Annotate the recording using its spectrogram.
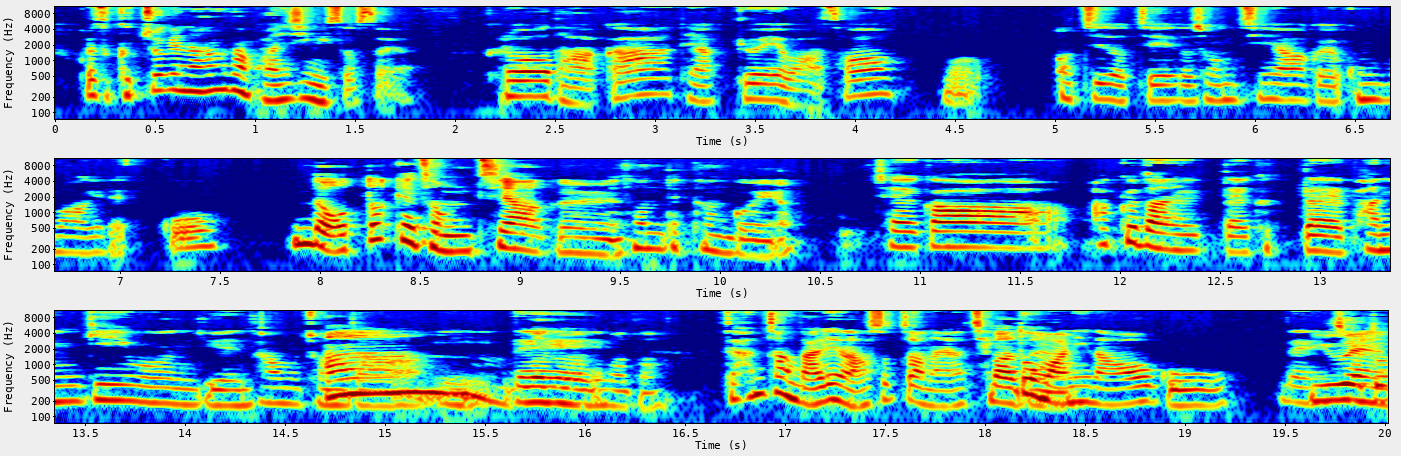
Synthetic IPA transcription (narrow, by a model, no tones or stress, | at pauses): kɯɾe̞sʰʌkɯt͡ɕ͈oɡenɯnhaŋsʰaŋkwanɕ̬ʰimiːs͈ʌs͈ʌ̰jo̰ | kɯɾʌdaɡate̞ɦak̚k͈joe̞wa̰sʰʌmwʌ̰ | ʌt͡ɕ͈id͡ʑʌt͡ɕ͈ʰiesʰʌt͡ɕʌŋt͡ɕʰiɦaɡɯɭkoŋbuɦaɡedwe̞̰k̚k͈o | kɯnde̞ʌt͈ʌkʰe̞t͡ɕʌŋt͡ɕʰiɦaɡɯɭsʰʌntʰe̞kʰanɡʌejo | t͡ɕe̞ɡahak̚k͈jodaɲiɭt͈e̞kɯt͈e̞panɡimɯnjue̞nsʰamut͡ɕʌaŋine̞aa | tehant͡ɕʰaŋnaʎːinas͈ʌt̚t͡ɕ͈anajot͡ɕet͈omaɲinaoɡo | ne̞do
